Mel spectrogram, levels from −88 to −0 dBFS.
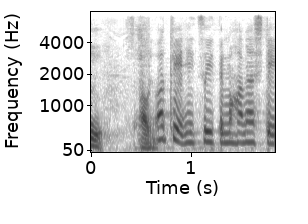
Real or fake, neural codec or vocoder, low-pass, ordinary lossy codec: fake; codec, 16 kHz in and 24 kHz out, 1.1 kbps, FireRedTTS-2 codec; 7.2 kHz; none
